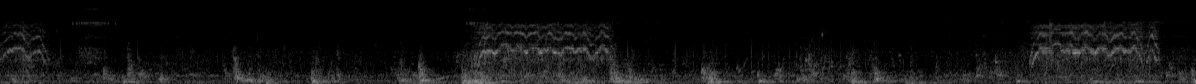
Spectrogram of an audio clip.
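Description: Spinning reel (an Aquantic Acute Jig 6000) whirring in two short bursts, about five seconds in and again near the end, as a hooked fish is played. Low water and boat noise runs beneath.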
